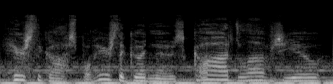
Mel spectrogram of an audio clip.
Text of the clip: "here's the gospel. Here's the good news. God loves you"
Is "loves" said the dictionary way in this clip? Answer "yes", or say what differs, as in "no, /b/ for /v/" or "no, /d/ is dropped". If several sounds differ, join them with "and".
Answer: yes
